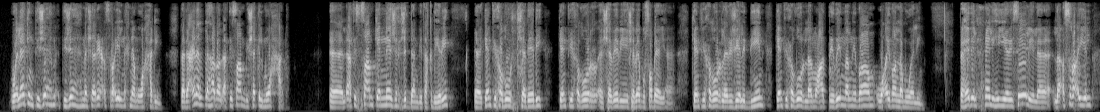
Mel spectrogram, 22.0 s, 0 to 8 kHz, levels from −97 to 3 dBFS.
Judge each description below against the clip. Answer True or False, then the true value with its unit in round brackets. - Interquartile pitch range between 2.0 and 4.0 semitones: True (3.5 semitones)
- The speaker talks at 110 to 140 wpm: True (125 wpm)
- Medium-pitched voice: True (175 Hz)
